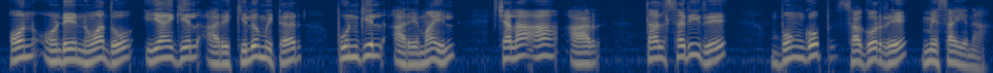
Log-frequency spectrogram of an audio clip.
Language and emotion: Santali, neutral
